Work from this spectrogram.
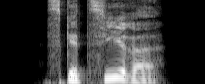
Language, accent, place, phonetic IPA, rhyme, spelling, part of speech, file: German, Germany, Berlin, [skɪˈt͡siːʁə], -iːʁə, skizziere, verb, De-skizziere.ogg
- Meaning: inflection of skizzieren: 1. first-person singular present 2. first/third-person singular subjunctive I 3. singular imperative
